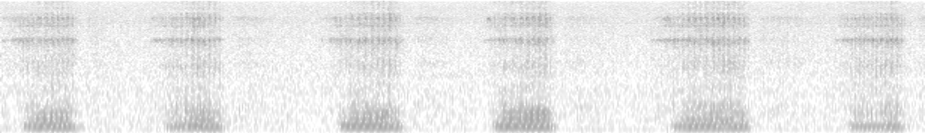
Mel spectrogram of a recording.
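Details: Three-week-old Cavalier King Charles Spaniel puppies, blenheim coloured, five siblings playing indoors in a puppy pen; regular rasping, snore-like grunts pulse about once a second, six bursts in all.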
